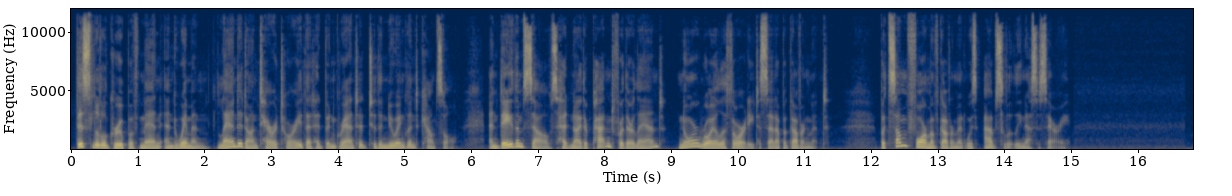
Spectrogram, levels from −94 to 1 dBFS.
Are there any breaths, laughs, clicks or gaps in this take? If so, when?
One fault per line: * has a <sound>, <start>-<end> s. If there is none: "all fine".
all fine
